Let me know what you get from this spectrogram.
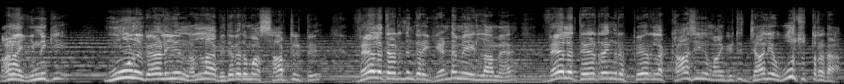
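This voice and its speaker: High-voiced earnest young working man, music behind. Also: fairly quick. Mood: angry, betrayed. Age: young adult. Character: loyal, earnest young working man, later bitterly let down. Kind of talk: Tamil radio drama acting.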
